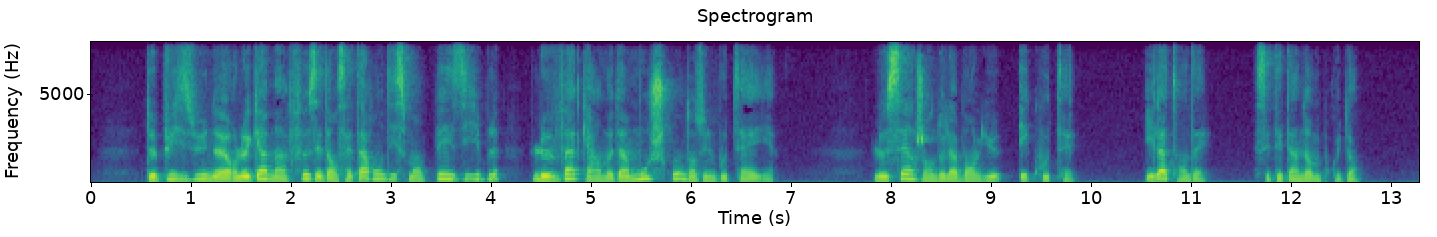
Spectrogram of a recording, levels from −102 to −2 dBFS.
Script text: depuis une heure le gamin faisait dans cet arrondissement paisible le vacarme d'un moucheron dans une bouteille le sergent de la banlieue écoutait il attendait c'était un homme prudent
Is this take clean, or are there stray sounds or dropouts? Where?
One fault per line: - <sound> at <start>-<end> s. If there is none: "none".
none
